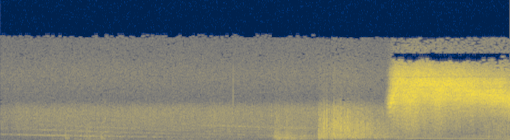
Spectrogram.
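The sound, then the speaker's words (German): A wartime shrapnel shell or grenade explodes: faint descending whistles give way to two heavy, rumbling bursts, followed by a loud, high, steady whine and a low wavering tone. “Das war eine Granate. Nein, das war ein Schrapnell.”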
